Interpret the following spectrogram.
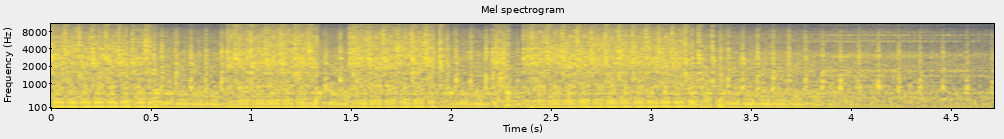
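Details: Ford 8N tractor project, old four-cylinder engine on a temporary run: an even, steady chuff of firing pulses at idle, easing off toward the end. It runs smoothly.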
